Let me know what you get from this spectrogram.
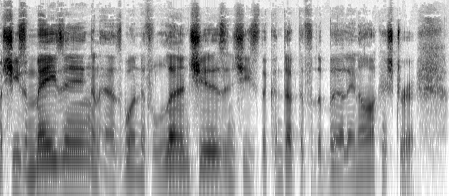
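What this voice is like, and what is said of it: Attempted American accent. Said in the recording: “I'll try now... Did that sound like a convincing American accent?”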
